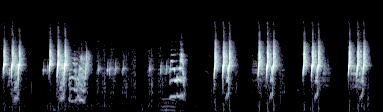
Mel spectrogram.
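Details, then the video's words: Common quail heard in the evening, sharp three-part phrases, a jumble of rougher notes in the middle, then evenly spaced triplets about once a second. "COMMON QUAIL CALLING | BATAIR KI AWAZ"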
